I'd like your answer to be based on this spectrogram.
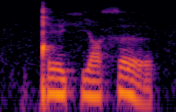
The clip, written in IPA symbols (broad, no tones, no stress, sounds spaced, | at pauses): ǃ ɪ fʲ ɑ x ə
